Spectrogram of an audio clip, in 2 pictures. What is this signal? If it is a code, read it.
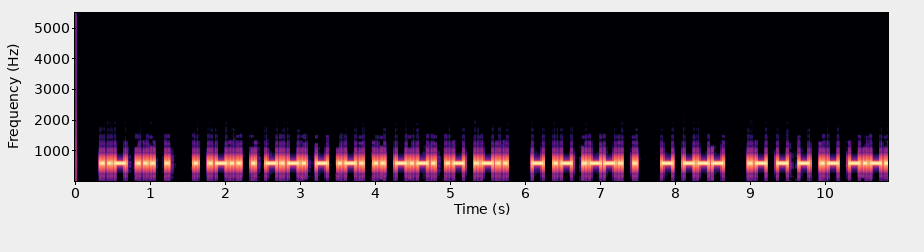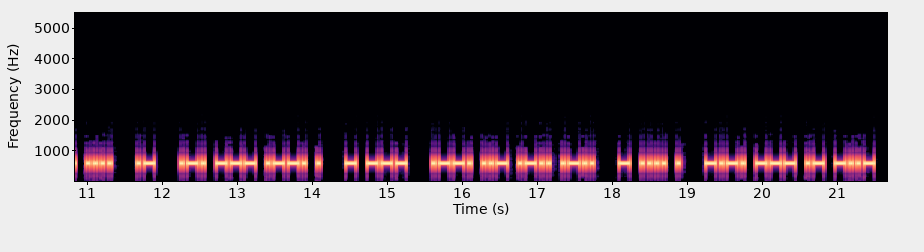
Morse code, heard as a keyed tone, about 25 wpm, 600 Hz. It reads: USE ELECTRICAL TAPE TO ATTACH A ROPE TO PULL THE COAX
